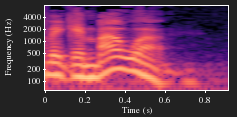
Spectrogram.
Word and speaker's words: Beckenbauer: Beckenbauer, en Alemania se pronuncia Beckenbauer.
